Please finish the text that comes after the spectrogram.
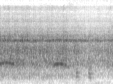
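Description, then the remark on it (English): A steady wash of applause from a crowd, dense and fairly loud, with faint whistle-like tones and cheering voices mixed in, holding at an even level for a couple of seconds, given as an introduction. “I had to give you the introduction or the uh, applause here.”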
